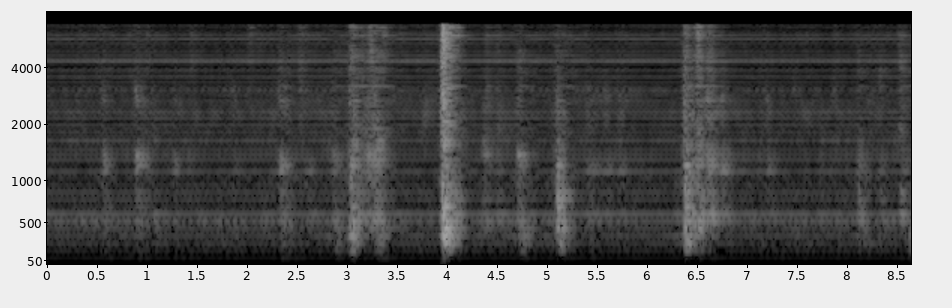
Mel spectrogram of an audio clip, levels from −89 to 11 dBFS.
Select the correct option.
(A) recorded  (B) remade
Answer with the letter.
B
